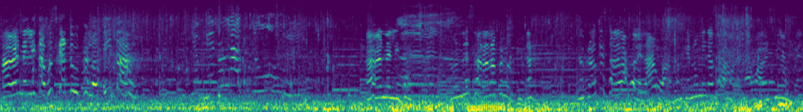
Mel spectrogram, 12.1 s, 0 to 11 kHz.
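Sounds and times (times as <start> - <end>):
low rumble: 0.0 - 12.0
high wavering voices: 1.0 - 8.9.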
